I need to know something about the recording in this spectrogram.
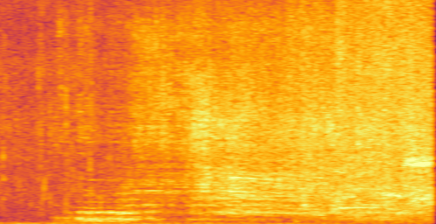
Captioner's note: toilet flushing; soldiers scream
